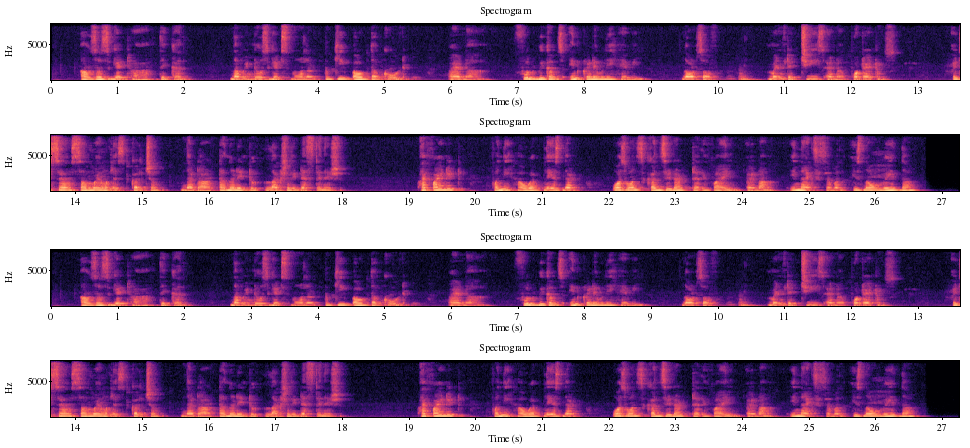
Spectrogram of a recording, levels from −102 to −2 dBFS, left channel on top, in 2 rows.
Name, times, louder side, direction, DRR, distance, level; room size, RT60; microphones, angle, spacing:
voice 1, 0.4-2.1 2.7-5.4 6.0-6.5 7.1-8.9 9.5-10.0 10.3-12.6 13.5-15.3 15.6-18.0 19.1-19.8 20.3-21.6 22.1-26.6, left 1 dB, 15° left, 0.7 m, -23 dB
6.5 x 5.6 x 4.6 m
head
